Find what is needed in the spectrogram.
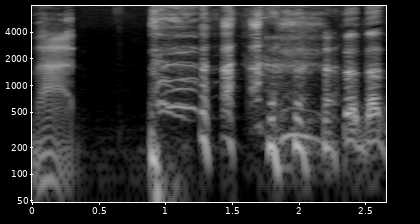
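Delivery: sudden high-pitched laugh. Real, not acted. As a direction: burst out laughing. Laughing at own draft pick.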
